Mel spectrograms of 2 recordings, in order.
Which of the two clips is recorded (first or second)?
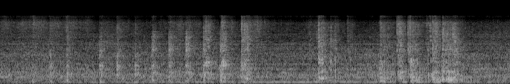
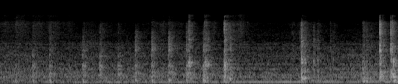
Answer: second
